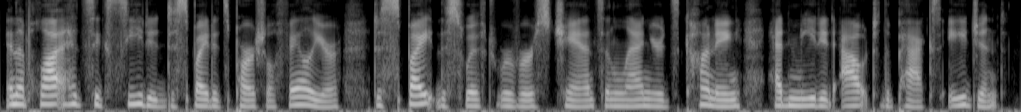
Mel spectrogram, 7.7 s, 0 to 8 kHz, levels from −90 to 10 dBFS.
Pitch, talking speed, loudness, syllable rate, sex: 185 Hz, 190 wpm, -21 LUFS, 5.8 syllables/s, female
